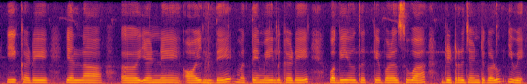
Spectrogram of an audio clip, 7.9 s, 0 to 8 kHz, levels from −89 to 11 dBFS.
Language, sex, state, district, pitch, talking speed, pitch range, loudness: Kannada, female, Karnataka, Bidar, 205 Hz, 105 wpm, 200-210 Hz, -16 LUFS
